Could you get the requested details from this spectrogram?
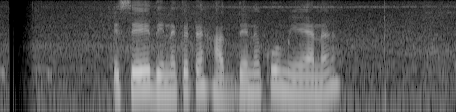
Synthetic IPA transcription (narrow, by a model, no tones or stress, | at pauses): eseːd̪inəkəʈəɦad̪ːenəkumianə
